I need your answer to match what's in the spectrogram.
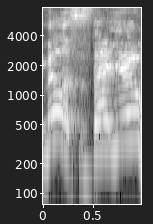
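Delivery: very high, loud yell in a character voice. Opening a door in the game and calling out: yelling in character. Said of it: "I'm gonna yell out".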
